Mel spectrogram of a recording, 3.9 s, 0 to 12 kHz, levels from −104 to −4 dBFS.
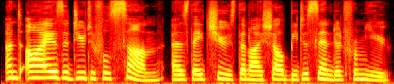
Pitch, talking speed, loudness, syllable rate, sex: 205 Hz, 245 wpm, -18 LUFS, 5.6 syllables/s, female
